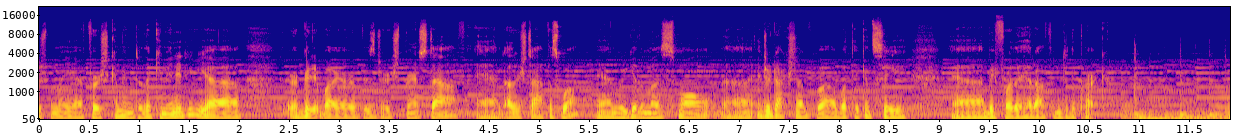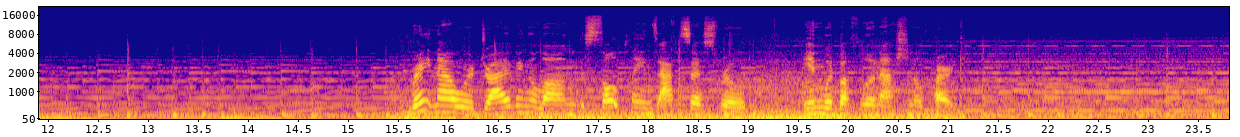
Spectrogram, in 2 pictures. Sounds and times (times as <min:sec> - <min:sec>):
Speech: 0:00.0 - 0:10.7, 0:19.6 - 0:21.1
Music: 0:00.0 - 0:23.8.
